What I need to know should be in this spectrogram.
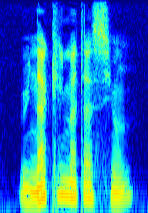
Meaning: acclimatization
- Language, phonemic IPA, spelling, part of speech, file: French, /a.kli.ma.ta.sjɔ̃/, acclimatation, noun, Fr-acclimatation.ogg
